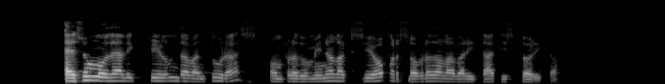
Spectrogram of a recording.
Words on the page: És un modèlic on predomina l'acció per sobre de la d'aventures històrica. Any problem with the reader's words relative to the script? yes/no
yes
